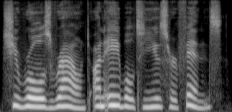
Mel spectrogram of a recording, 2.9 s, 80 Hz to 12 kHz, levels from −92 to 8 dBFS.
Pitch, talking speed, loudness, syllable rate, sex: 240 Hz, 165 wpm, -16 LUFS, 4.1 syllables/s, female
